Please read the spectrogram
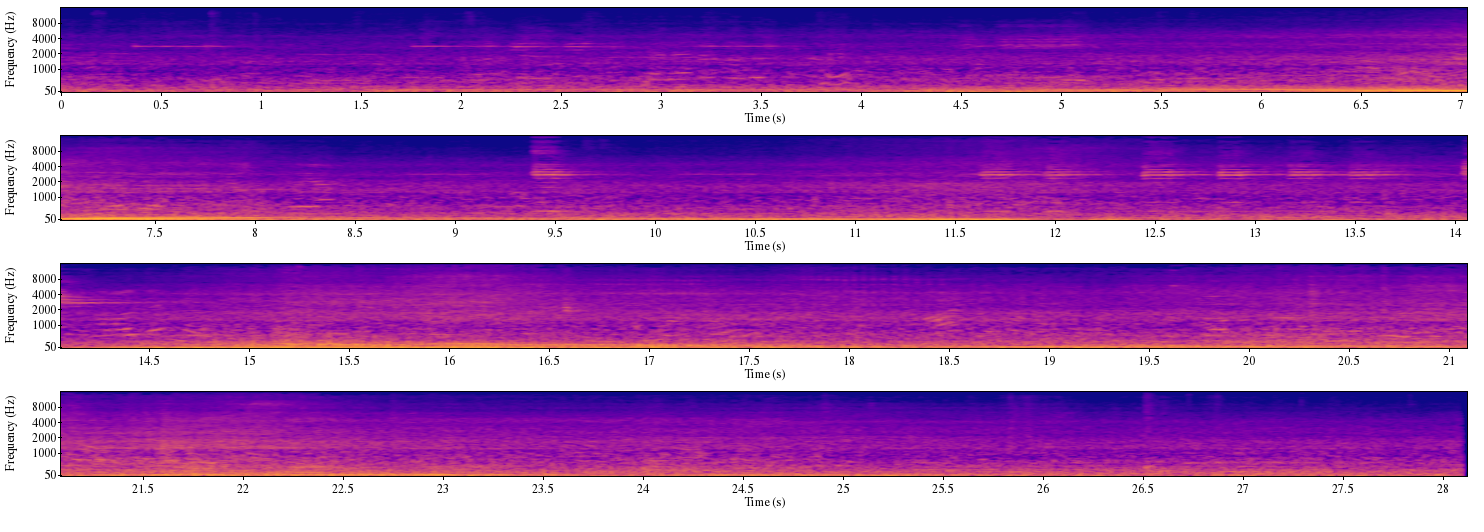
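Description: Busy city street: motor vehicles and scooters running past, one passing close about seven seconds in and more from halfway on, with passers-by talking. Short high electronic beeps sound several times, in a quick run a little before halfway.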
